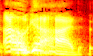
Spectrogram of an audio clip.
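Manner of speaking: hammed-up pained scream; mock scream. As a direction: cry out like it hurts, hammed up. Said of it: "screamed the warrior".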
